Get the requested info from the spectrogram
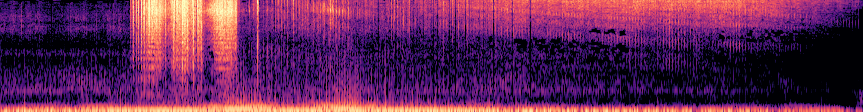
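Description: Logo sting sound effect: a loud, deep rumbling swell with a bright whoosh about a second in, fading toward the end.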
